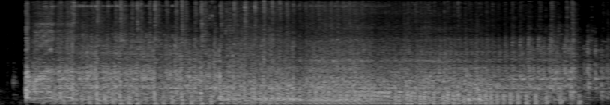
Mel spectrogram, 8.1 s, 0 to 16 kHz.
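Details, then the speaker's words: Snowblower electric starter after retightening its loose 1/4-20 SAE mounting bolts: smooth cranking with no grinding, then the small engine fires and holds an even beat. No tooth damage was found on the starter gear. "que funciona perfecto ahora, simplemente le daré la vuelta sin arrancarlo ahora para que el motor de arranque se agarre como debería, no hay ningún rechinar ahora"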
